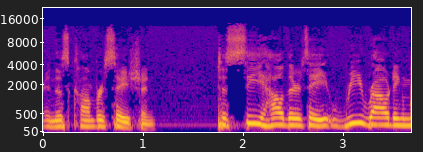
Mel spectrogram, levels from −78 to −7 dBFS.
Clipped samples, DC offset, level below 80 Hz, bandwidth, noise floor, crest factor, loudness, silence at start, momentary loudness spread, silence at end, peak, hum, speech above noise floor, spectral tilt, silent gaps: under 0.1%; under 0.1%; -60 dBFS; 13.5 kHz; -46 dBFS; 14 dB; -20 LUFS; 0 s; 7 LU; 0 s; -6 dBFS; none; 27 dB; -5.5 dB/octave; none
